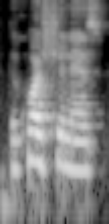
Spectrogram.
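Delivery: usual speaking voice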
